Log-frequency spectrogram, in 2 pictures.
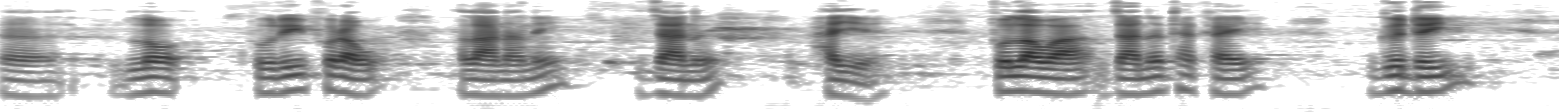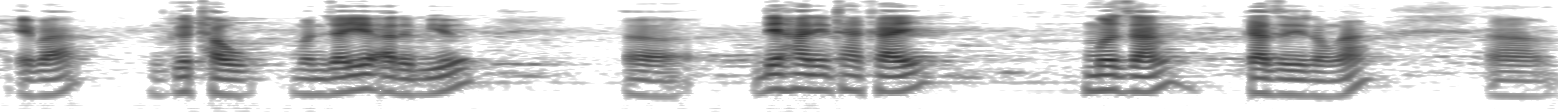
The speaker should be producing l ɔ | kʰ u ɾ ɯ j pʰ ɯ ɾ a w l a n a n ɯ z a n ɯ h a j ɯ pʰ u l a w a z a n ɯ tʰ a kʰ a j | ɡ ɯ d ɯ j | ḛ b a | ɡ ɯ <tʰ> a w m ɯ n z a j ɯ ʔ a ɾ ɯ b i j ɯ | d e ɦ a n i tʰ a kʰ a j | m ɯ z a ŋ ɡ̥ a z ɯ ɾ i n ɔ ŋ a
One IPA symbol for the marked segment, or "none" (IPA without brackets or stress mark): tʰ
